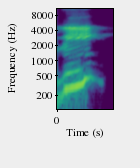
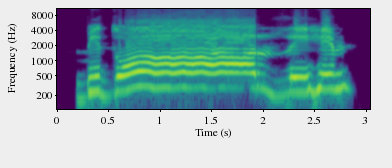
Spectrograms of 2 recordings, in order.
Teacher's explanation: را کے نیچے جب زیر ہوتی ہے اسے ہم باریک پڑھتے ہیں تھنر ٹون میں پڑھتے ہیں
